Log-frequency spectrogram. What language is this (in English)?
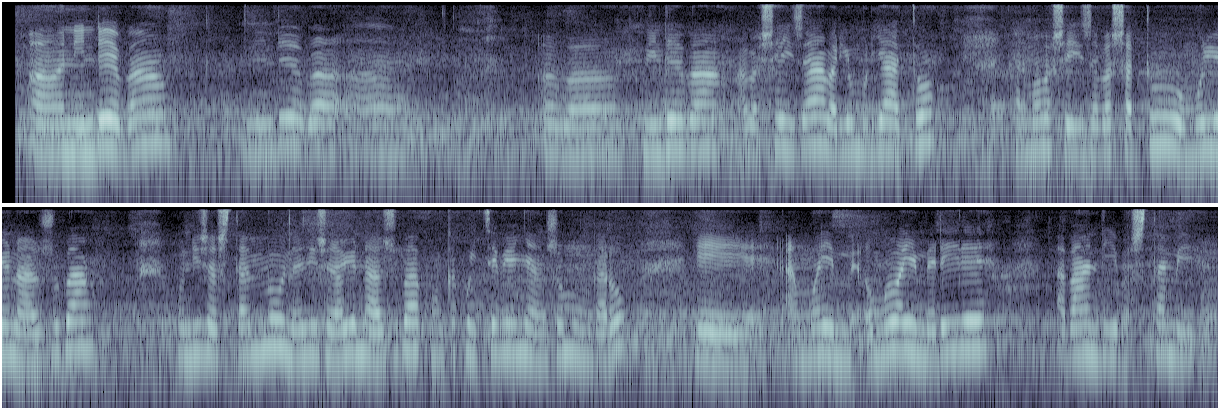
Nyankole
